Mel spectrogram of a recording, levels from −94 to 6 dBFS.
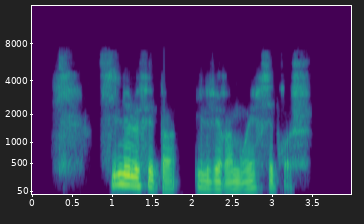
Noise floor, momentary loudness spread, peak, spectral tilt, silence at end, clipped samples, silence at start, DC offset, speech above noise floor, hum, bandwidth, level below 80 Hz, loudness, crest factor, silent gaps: -40 dBFS; 22 LU; -2 dBFS; -8 dB/octave; 0.55 s; under 0.1%; 0.3 s; under 0.1%; 20 dB; none; 7 kHz; -48 dBFS; -21 LUFS; 20 dB; 0.74-0.83 s, 1.88-2.03 s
